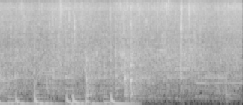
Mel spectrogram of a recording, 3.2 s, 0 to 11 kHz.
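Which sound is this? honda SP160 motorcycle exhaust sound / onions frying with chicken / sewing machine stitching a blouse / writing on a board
onions frying with chicken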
